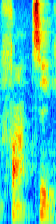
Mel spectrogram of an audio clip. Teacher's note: a verb so we assuming that it's a verb right now so the stress will be fatigue so we are stressing the second part · So the stress will be fatigue. So we are stressing the second part. So you have fa at the first part, then you have tig at the second part.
